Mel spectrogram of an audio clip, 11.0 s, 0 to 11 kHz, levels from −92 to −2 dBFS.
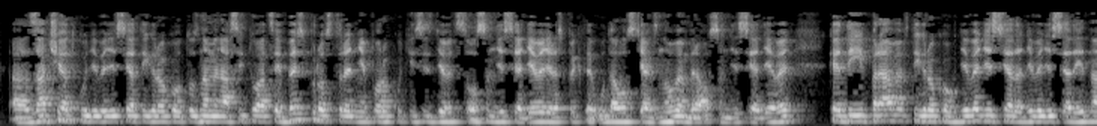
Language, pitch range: Slovak, 120-140 Hz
